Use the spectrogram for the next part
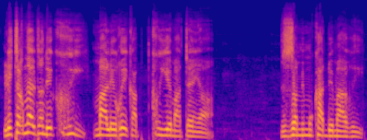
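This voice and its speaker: A man with a Haitian Creole accent, a priest leading a morning prayer sermon in a fervent, repetitive cadence, moving into softly murmured prayer. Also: fairly high pitch, measured pace, no room sound, studio quality.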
